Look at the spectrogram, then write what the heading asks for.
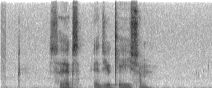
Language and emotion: Russian, neutral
